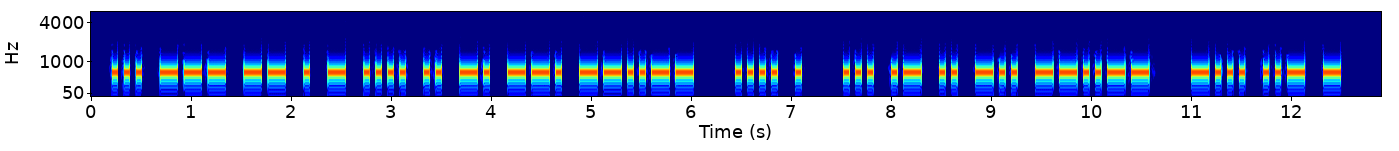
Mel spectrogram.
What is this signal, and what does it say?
Morse code, heard as a keyed tone, about 20 wpm, 600 Hz. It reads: SOMETHING, HE SAID, BUT
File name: cw-books / winnie-the-pooh / winnie-20wpm-page-0032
